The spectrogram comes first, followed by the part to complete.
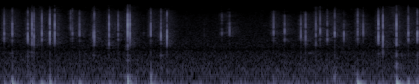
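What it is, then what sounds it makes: Plastic compact hand mirror. A small round white plastic clamshell hand mirror is held open while long acrylic nails tap its plastic backs. Quick, bright clicking taps come in uneven bursts, with a brief quiet pause in the middle before the tapping resumes.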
